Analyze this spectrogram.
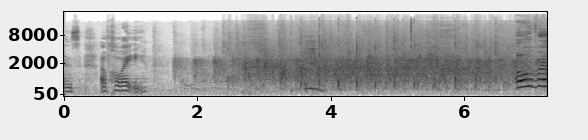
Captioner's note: applause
